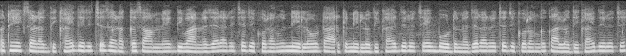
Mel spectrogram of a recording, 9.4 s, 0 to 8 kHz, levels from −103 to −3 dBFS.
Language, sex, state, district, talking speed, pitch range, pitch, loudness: Rajasthani, female, Rajasthan, Churu, 240 wpm, 165-185 Hz, 175 Hz, -17 LUFS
